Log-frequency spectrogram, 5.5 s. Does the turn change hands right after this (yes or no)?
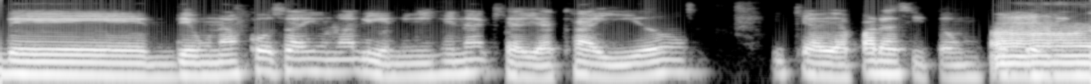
yes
